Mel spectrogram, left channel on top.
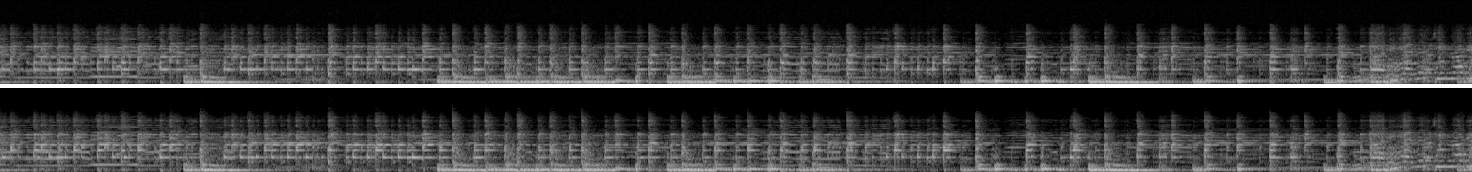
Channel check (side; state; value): left; noise; hiss, 27 dB below the sound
